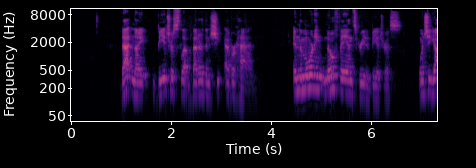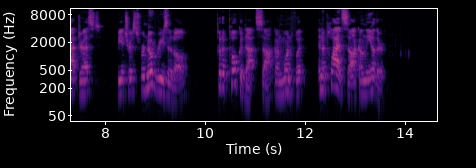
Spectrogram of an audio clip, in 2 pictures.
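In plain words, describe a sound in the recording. A man reads aloud calmly and close by.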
